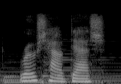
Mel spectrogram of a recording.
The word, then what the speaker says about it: Rosh Hodesh: This is a Hebrew word pronounced Rosh Hodesh, which literally means head of the month.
